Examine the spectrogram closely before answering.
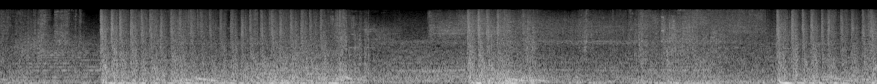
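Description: Heavy impacts thud.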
